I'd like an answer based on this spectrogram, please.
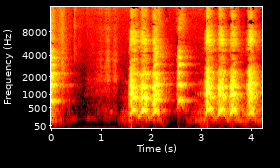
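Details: Dobermann puppy, scared of a stuffed toy, barking in sharp, high bursts: one faint yap, then about eight loud barks in quick clusters over the last three seconds.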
